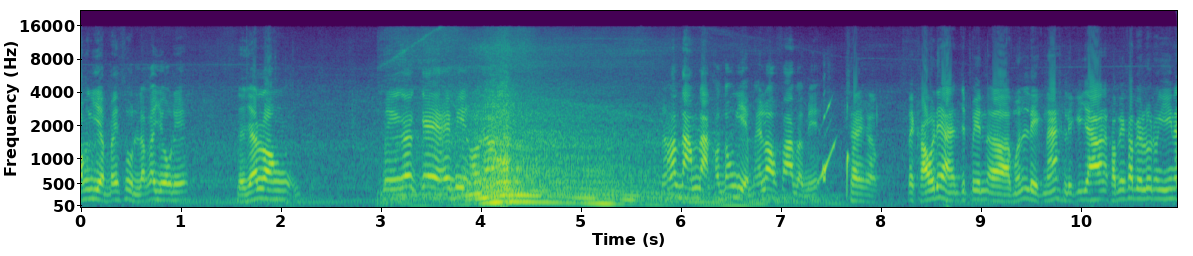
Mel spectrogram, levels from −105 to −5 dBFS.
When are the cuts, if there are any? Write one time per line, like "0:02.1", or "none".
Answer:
none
